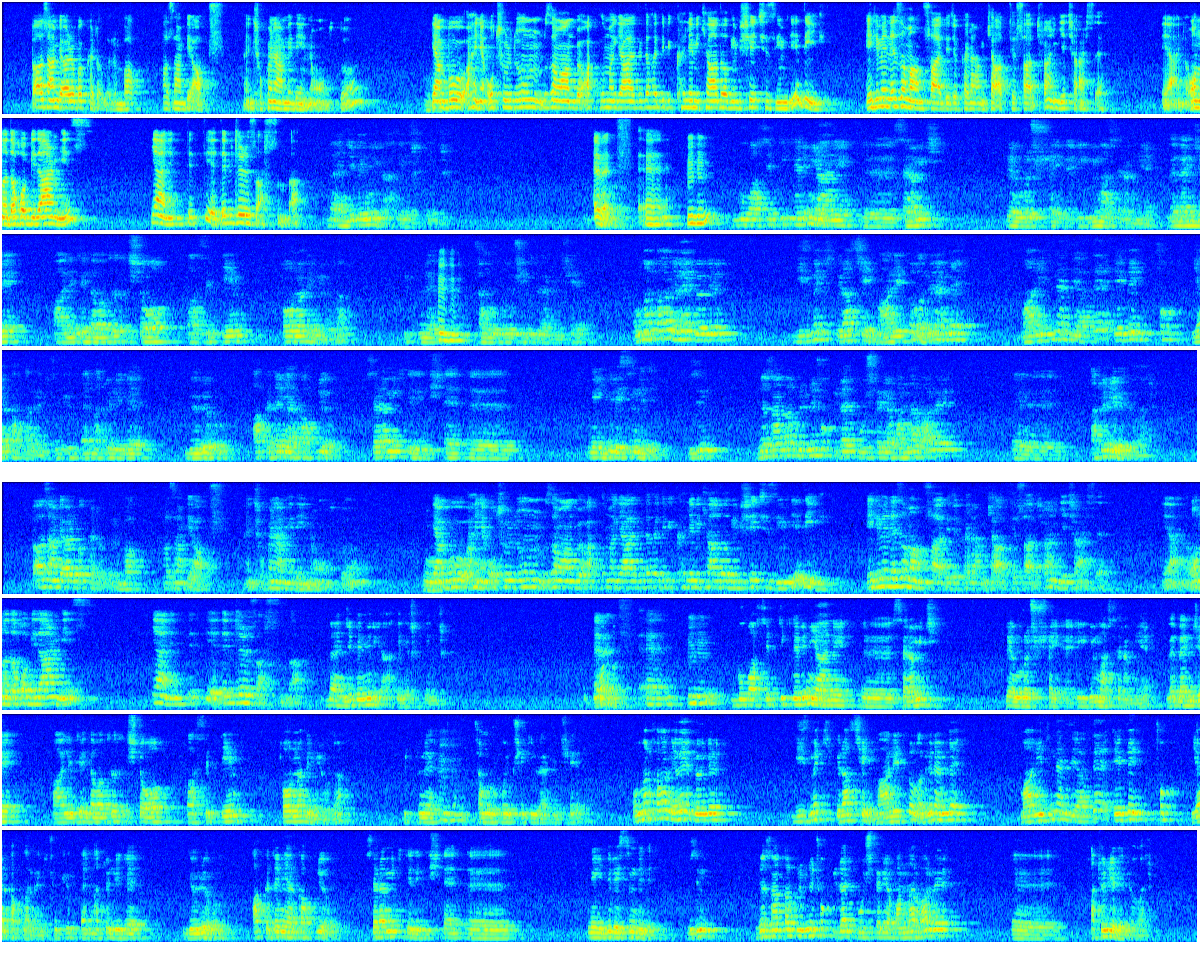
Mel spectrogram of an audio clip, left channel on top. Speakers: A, on the left; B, on the right.
A: Bazen bir araba karalarım, ba- bazen bir at. Hani çok önemli değil ne olduğu.
B: hı.
A: Yani bu hani oturduğum zaman böyle aklıma geldi de hadi bir kalemi kağıda alayım bir şey çizeyim diye değil. Elime ne zaman sadece kalem kağıt tesadüfen geçerse. Yani ona da hobi der miyiz? Yani de, diye de biliriz aslında.
B: Bence denir ya, denir, denir. Bu
A: Evet.
B: arada
A: e, hı hı,
B: bu bahsettiklerin yani e, seramikle uğraş şey e, ilgim var seramiğe ve bence aleti edevatı işte o bahsettiğin torna deniyor ona. Üstüne
A: hı hı.
B: çamuru koyup şekil verdiğin şeye. Onları falan eve böyle dizmek biraz şey maliyetli olabilir hem de Maliyetinden ziyade evde çok yer kaplar bence. Çünkü ben atölyede görüyorum. Hakikaten yer kaplıyor. Seramik dedin işte eee, neydi resim dedin. Bizim Güzel Sanatlar Kulübü'nde çok güzel bu işleri yapanlar var ve eee, atölye veriyorlar.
